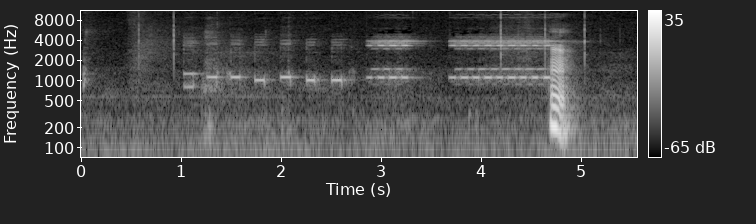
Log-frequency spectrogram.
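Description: A toy phone plays a string of electronic beeps and tunes.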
